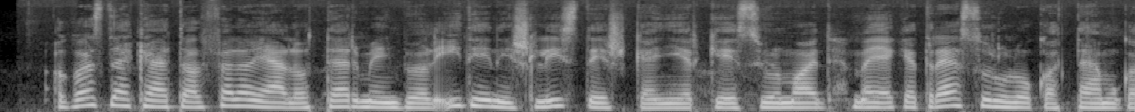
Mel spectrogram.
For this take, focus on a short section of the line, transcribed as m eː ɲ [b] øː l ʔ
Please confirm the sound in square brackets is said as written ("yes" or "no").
yes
